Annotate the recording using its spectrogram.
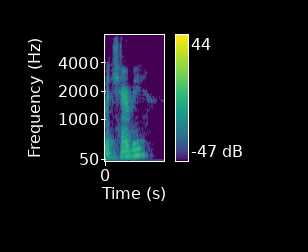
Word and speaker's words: Acerbi: Acerbi, that's how you say his name, Acerbi? – Yeah.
